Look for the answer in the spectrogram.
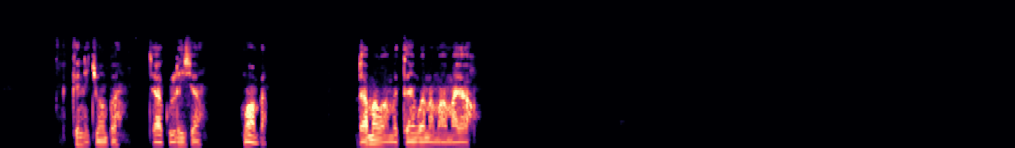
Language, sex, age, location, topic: Swahili, male, 25-35, Nakuru, agriculture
